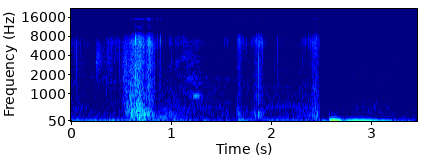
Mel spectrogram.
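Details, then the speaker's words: Honda Fit rocked by hand in a quiet workshop: dull, uneven knocks each time the body rocks, from worn stabilizer links, which are to be replaced along with bushings. "причина была вот в этих стойках Так что они под замену"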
